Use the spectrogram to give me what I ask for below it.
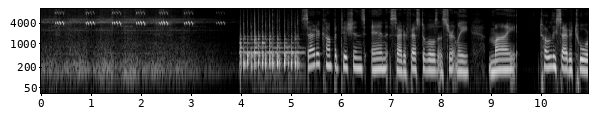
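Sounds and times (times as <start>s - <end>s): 
crickets chirping: 0.0s - 4.0s
speech: 5.3s - 10.9s.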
